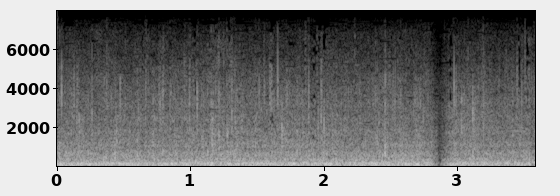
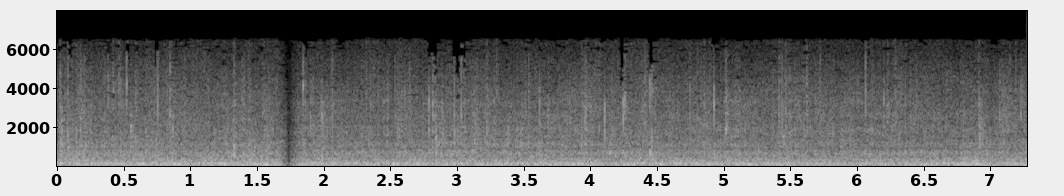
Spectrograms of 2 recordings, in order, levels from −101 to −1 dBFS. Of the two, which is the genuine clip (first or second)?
first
